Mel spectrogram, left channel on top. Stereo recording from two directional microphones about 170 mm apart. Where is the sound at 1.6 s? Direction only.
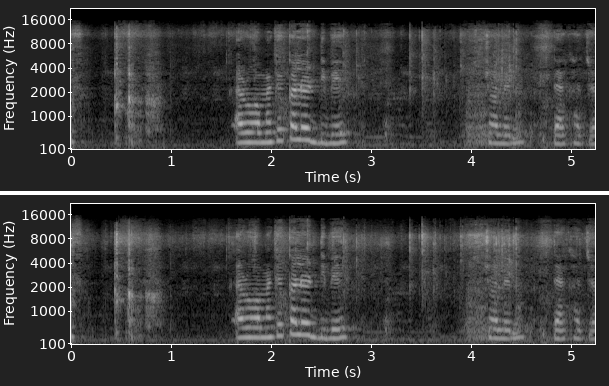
10° left (ahead or behind).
